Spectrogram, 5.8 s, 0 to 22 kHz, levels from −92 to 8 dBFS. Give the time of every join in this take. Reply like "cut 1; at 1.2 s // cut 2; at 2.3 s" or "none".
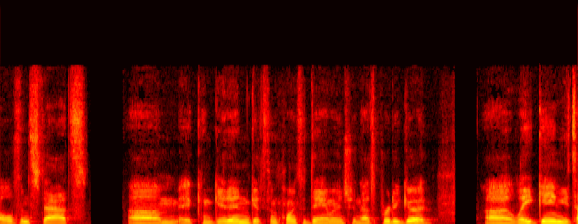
none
